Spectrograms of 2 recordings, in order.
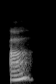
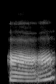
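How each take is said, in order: First: The vowel is short and clipped. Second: The vowel is long and drawn out. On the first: "the short version" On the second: "the long version"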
